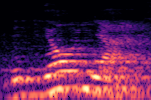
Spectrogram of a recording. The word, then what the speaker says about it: Mignogna: Pronuncia in italiano si dice Mignogna.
